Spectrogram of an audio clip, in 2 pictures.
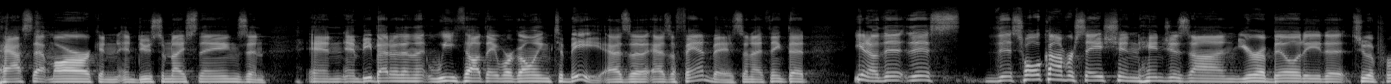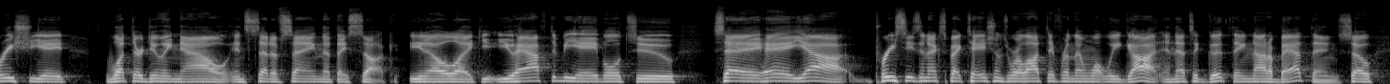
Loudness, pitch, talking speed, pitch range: -21 LUFS, 135 Hz, 190 wpm, 125-150 Hz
